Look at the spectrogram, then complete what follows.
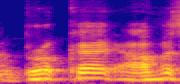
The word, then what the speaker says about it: Brucker: so much stuff uh it's is April uh Brooker right yes Brooker you said right very good you know a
